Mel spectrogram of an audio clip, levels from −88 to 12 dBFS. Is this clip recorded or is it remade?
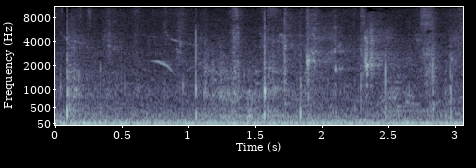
recorded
